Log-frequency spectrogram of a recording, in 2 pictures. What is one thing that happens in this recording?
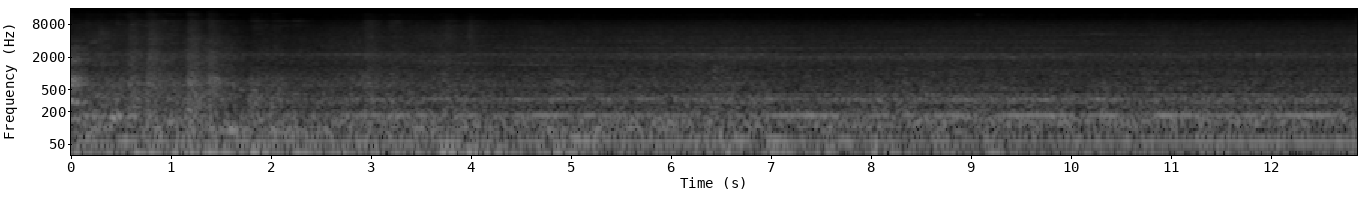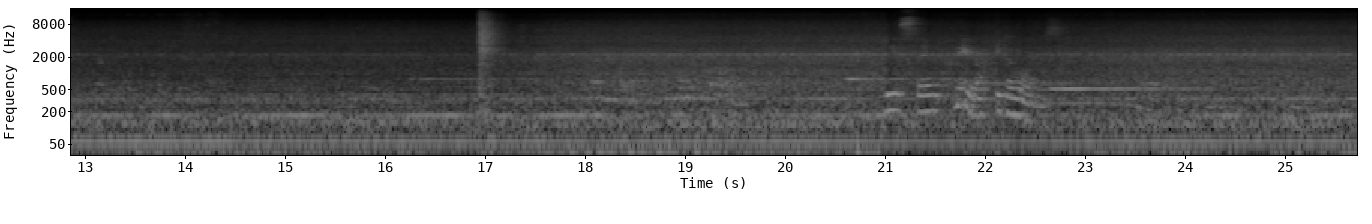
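A subway train rumbles and hums steadily as it slows into a station.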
